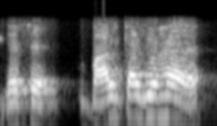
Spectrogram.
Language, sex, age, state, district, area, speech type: Hindi, male, 45-60, Bihar, Samastipur, rural, conversation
